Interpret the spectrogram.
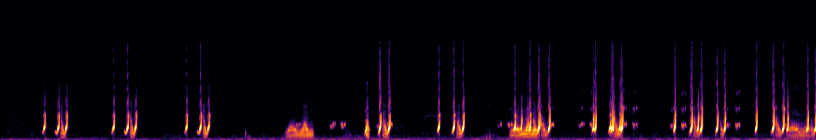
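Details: Calls of a female quail at night: sharp paired clicks mixed with nasal, buzzy, wavering notes, about once a second and irregular in spacing, over a low droning hum.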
